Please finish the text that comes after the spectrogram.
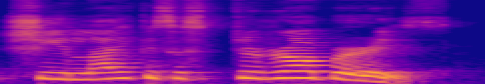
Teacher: When I say she likes strawberries, I focus on strawberries.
